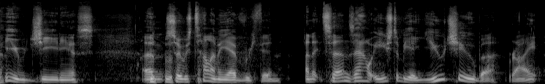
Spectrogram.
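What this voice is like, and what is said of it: Yorkshire accent. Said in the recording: “The Yorkshire accent.”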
